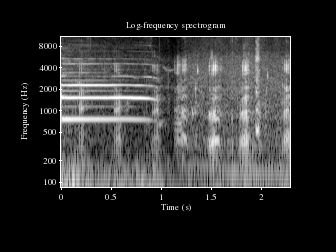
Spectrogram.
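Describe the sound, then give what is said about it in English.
Pigs grunt on the Indonesian island of Sumba: a few short, faint snorting grunts in an irregular rhythm, preceded by a thin tonal call. “Everyone in Sumba lives close to pigs”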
